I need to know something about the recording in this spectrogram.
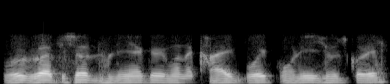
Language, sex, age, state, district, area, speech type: Assamese, male, 60+, Assam, Charaideo, rural, conversation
